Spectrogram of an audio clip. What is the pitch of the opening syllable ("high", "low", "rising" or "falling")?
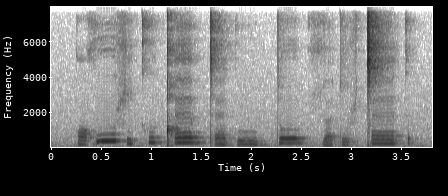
low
